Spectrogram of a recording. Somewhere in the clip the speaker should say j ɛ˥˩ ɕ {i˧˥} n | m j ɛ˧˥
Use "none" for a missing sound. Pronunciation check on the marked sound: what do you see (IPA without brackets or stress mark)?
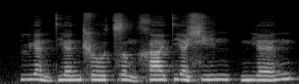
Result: i˥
